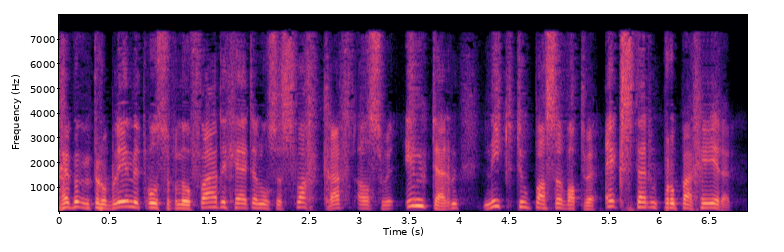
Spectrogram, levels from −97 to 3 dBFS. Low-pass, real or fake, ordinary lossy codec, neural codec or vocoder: none; fake; none; codec, 16 kHz, 1.1 kbps, Voila-Tokenizer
